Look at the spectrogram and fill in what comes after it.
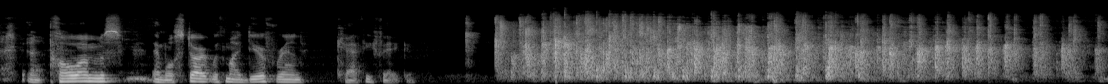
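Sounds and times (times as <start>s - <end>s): audience applauding: 4.9s - 11.0s.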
